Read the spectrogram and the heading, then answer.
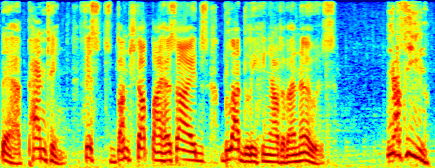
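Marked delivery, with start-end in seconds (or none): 5.8-6.4 high, snarling retort; defiant high snarl. A narrator's reading. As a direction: snap the word back at him. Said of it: "she snarled".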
